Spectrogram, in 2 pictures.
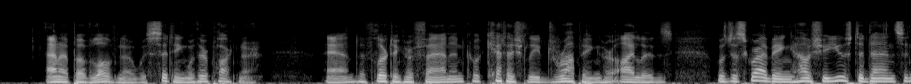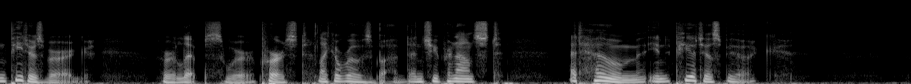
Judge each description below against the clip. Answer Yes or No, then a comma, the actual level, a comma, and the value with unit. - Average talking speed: No, slow, 130 wpm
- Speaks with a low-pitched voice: Yes, low, 120 Hz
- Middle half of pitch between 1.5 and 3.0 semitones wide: No, average, 5.0 semitones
